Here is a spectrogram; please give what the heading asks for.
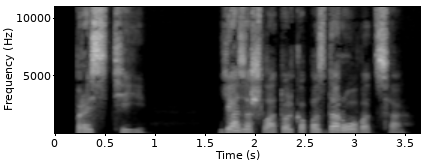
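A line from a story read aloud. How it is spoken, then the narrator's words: Sigh. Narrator (Russian): вздохнула Ульрика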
